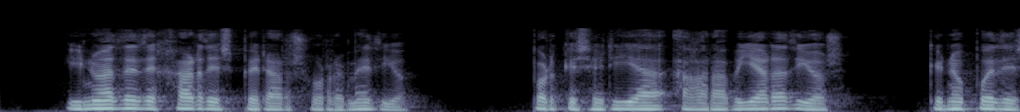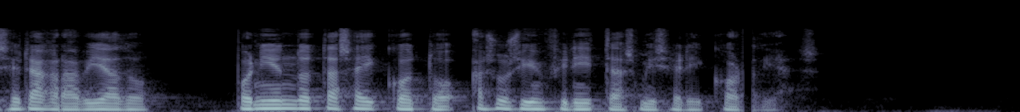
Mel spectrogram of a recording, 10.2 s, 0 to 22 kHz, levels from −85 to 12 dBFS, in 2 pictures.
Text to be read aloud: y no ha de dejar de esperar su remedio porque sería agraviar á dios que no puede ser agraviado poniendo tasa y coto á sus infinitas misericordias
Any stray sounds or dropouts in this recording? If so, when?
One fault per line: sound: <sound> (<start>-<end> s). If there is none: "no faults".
sound: dropout (8.8-8.9 s)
